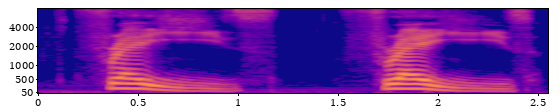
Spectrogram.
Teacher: FR we could even write it like that FR and then the Z at the end is very slight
